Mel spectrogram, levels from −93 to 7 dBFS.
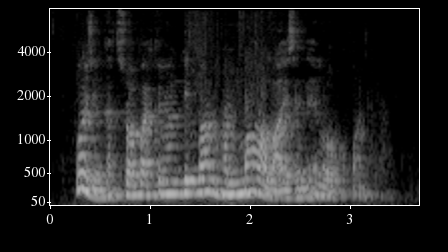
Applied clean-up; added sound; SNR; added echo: neural separator model SepFormer DNS4.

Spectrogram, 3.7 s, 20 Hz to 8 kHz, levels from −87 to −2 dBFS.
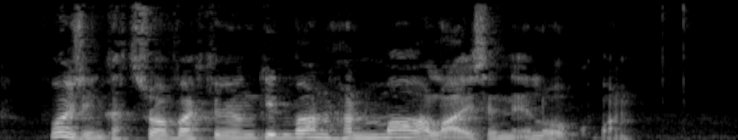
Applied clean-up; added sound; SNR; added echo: none; none; none; none.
